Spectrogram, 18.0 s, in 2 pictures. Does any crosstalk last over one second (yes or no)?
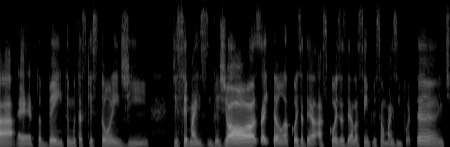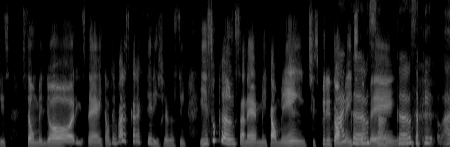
yes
